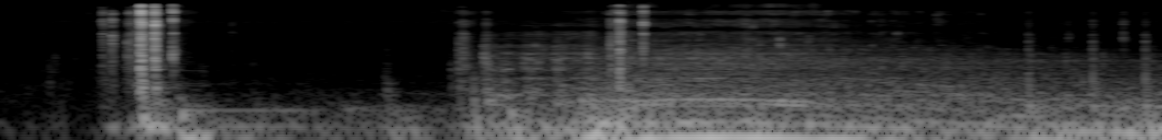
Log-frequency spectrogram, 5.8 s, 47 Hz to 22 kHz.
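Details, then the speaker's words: 2015 Hyundai Accent at engine start: cranks and catches, then quick, irregular light clicks from under the dashboard that then stop; source unclear. "Hyundai Accent заводится и вот. Потом все пропадает. Что за звук это? Откуда-то вот отсюда из-под панели выходит."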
